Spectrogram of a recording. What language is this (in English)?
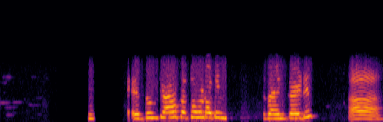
Kashmiri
